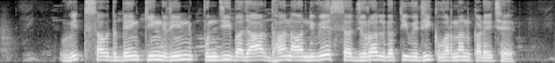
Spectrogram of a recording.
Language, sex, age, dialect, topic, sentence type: Maithili, male, 18-24, Eastern / Thethi, banking, statement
